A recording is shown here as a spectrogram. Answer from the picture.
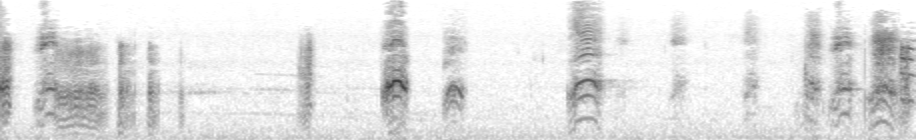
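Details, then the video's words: Black-crowned night heron: a drawn-out grating squawk opens, followed by spaced, hoarse croaks and a quick closing run of three rough notes. "SUARA BURUNG KOAK MALAM"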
